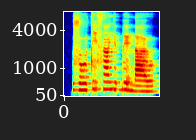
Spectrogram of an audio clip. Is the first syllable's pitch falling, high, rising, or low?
low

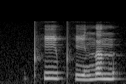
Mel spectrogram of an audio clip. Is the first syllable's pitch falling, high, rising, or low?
high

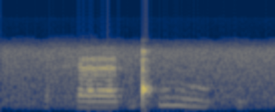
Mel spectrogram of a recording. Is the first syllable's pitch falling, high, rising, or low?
low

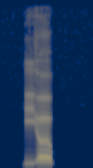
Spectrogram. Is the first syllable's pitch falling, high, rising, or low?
low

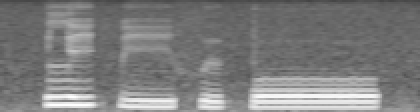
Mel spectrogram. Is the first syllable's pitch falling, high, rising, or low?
high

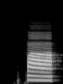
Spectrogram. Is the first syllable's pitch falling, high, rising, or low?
low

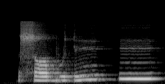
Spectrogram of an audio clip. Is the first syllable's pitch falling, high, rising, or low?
low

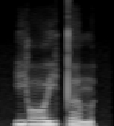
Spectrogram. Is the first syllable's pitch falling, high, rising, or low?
low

